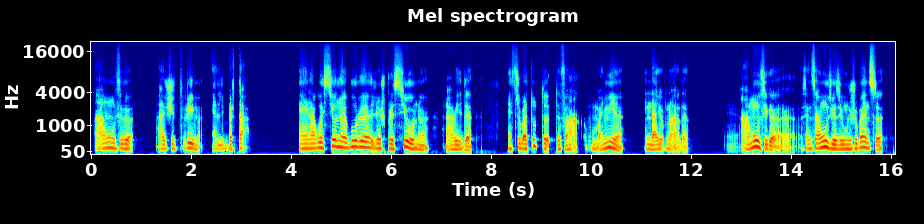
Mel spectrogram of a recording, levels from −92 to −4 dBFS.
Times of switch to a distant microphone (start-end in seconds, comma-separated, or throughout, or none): none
